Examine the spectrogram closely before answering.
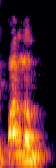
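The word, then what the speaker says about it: palm: होती है ना की पालम पी ए ल साइलेंट और एम पं इसी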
